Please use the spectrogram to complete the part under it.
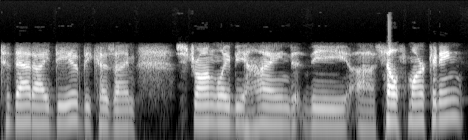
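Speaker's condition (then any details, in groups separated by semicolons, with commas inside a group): No condition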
